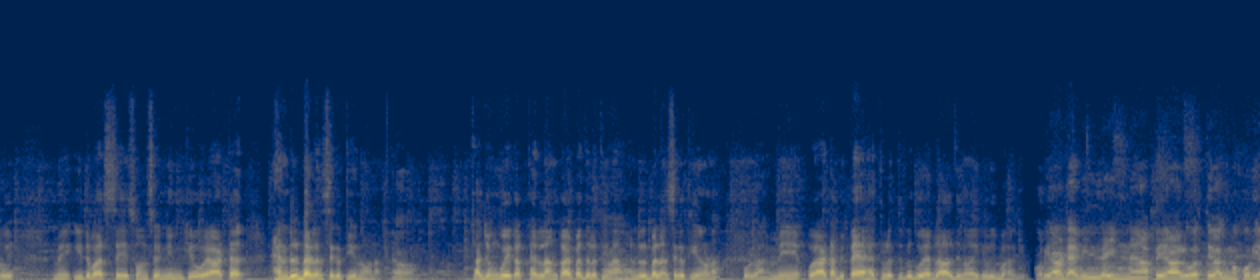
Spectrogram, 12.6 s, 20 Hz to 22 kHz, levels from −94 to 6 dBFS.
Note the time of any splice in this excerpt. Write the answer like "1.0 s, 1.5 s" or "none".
10.4 s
